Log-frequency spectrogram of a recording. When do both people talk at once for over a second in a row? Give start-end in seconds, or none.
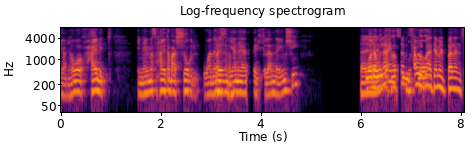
6.1-7.5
